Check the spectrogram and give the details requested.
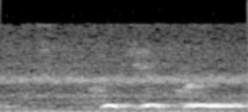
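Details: Spotted dove with a thổ đồng style call, meant to provoke males into fighting. A single throaty coo: two brief notes, then a longer held note, against a faint background hum.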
